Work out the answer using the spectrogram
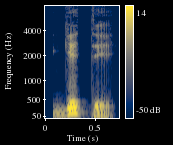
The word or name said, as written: gaieté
